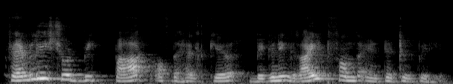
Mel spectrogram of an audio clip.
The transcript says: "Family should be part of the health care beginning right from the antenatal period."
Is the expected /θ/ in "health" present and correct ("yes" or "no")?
no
